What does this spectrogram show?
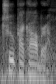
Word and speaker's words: Chupiecabra: That's how I'm pronouncing it, but it's spelled a little bit differently than the way I'm used to. The grower on this is spelling this C-H-U-P-I-E Cabra, C-A-B-R-A. So DK peach Chupacabra.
